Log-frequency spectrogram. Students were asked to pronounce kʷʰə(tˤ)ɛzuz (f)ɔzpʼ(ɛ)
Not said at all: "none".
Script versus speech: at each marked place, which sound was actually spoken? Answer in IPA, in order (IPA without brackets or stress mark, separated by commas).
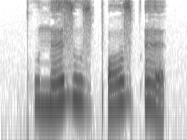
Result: n, pʼ, ɛ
